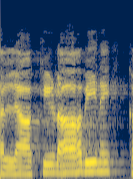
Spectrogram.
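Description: A solo voice singing Malayalam verse in a slow, chant-like melody, with long held notes that slide between pitches.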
